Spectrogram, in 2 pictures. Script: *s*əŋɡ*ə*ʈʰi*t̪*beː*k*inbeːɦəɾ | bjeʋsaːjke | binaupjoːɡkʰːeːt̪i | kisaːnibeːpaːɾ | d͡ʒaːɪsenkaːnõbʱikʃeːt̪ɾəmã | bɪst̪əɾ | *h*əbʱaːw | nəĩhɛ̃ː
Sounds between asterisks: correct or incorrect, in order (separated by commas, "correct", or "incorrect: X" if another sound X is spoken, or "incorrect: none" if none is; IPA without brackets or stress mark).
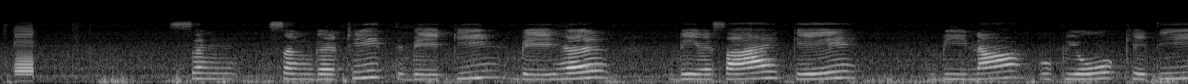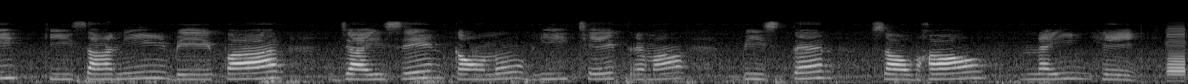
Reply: correct, correct, correct, correct, incorrect: s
